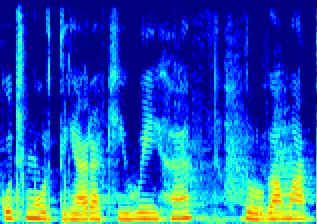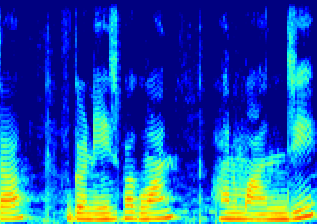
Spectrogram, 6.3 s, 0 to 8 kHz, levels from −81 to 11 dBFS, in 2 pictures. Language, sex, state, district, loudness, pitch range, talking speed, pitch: Hindi, female, Chhattisgarh, Raipur, -13 LUFS, 205-230 Hz, 105 wpm, 215 Hz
